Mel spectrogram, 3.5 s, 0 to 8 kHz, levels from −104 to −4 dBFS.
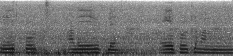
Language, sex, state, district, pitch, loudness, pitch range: Telugu, female, Andhra Pradesh, Srikakulam, 185 Hz, -17 LUFS, 175-190 Hz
